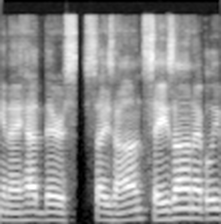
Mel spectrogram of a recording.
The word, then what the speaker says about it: Saison: I had there saizon Saison I believe it's actually pronounced I believe it's a French word um it is a dry fruity spicy Brew um and I would agree uh I like the seison it's like a farmhouse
